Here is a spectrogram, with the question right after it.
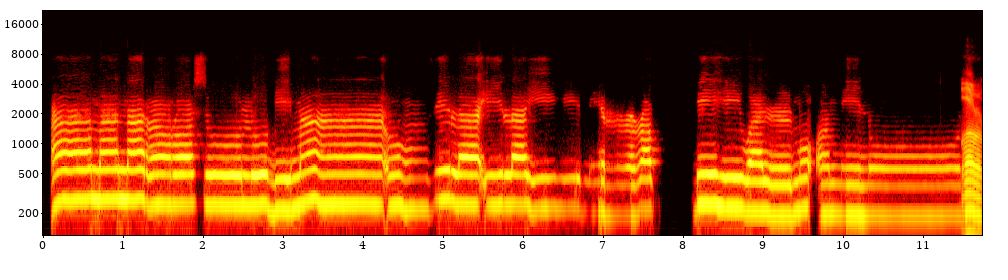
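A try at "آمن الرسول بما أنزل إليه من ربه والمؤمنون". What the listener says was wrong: Walnya jangan ada e-nya ya.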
